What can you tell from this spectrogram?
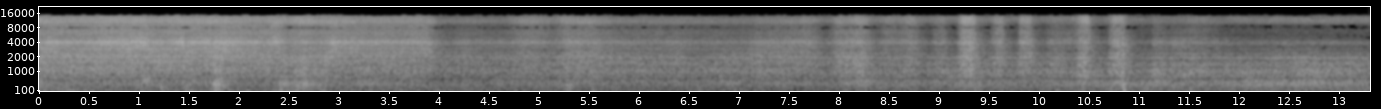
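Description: Oxy-acetylene cutting torch hissing steadily as it cuts into the end of a combine auger. The hiss drops noticeably about four seconds in, and several short sharp pops come in the second half.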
